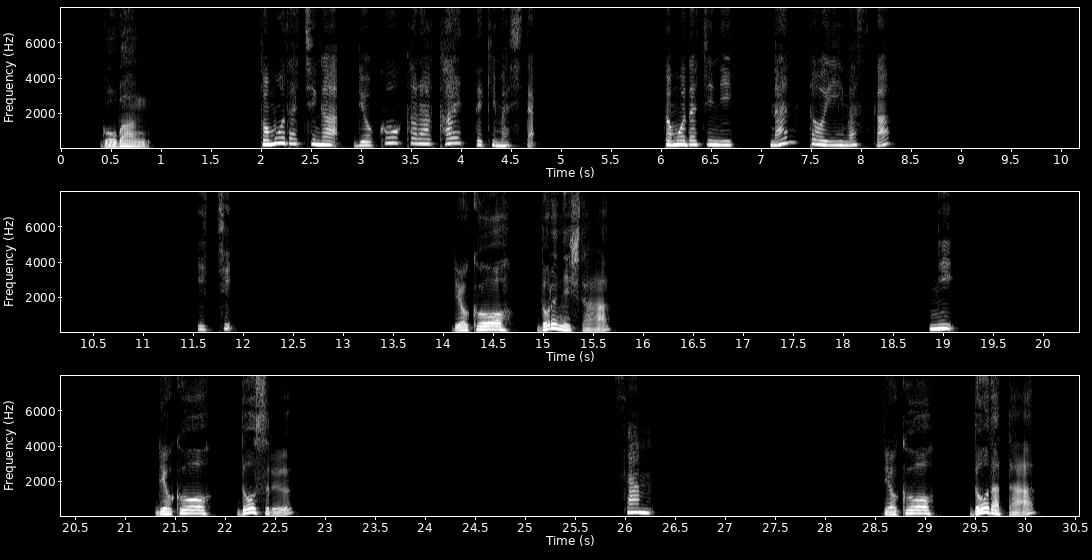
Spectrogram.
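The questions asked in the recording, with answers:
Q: 友達が旅行から帰ってきました。友達に何と言いますか?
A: 3: 旅行どうだった?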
